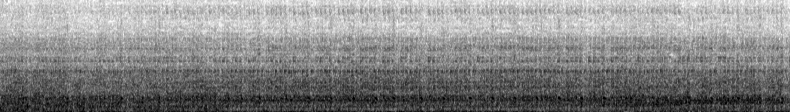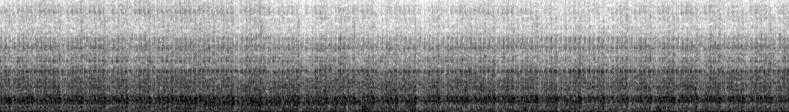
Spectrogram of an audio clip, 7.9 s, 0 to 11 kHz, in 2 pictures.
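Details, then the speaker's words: 1999 Nissan 5 hp four-stroke outboard after cleaning the carb jet and needle and backing out the mixture screw: runs steady and even but idles a touch fast; idle screw backed off slightly. "I look a little high back it off slightly"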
